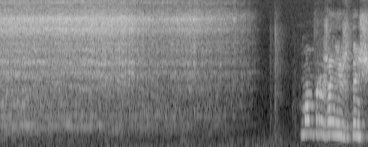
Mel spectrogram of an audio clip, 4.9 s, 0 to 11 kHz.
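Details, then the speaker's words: 1981 Soviet Rakieta 7M2 vacuum cleaner's MD-010 motor, cleaned and run on the bench. A steady, high-pitched, smooth whir with a faint hiss; it is unclear whether the hiss is the bearings or a spring, but it runs smoothly. "that this motor really runs quite smoothly. I don't know if I can hear the bearings here, or is it that spring that makes noise? But generally it works quite smoothly."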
